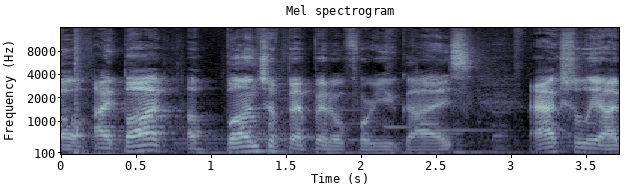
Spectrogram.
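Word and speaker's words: 빼빼로: As you can see, the English is Pepero, but we have a double beep here, so we would pronounce it Pepero. So without the double, with like this, it would be Pepero.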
